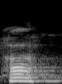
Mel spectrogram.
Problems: background sounds at intervals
